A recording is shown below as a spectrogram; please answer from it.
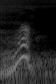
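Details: Bengal cat moving its paw on request, uttering a brief rising-then-falling meow with bright stacked harmonics, peaking midway and ending abruptly, followed by quiet room tone.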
